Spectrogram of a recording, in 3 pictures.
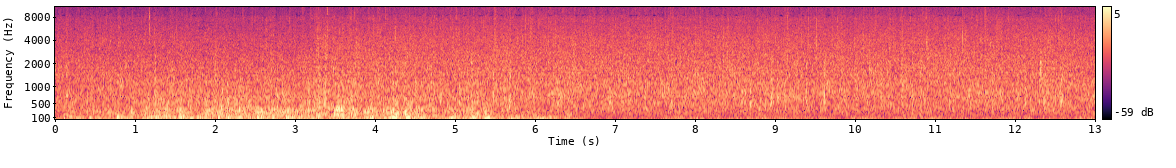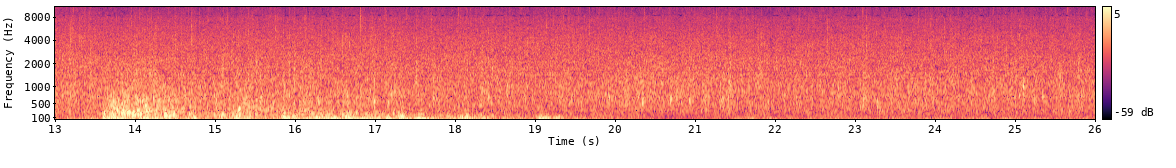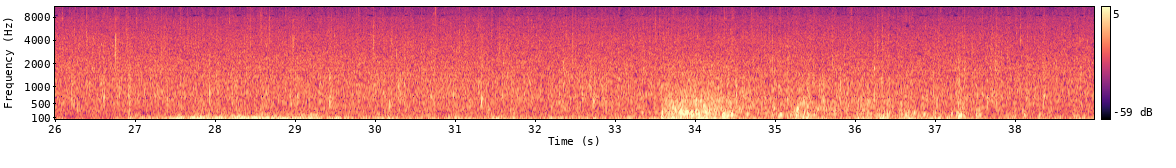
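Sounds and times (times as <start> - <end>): steady rain: 0.0 - 38.9
low rolls of thunder: 0.4 - 6.0, 13.6 - 19.4, 33.2 - 38.9.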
